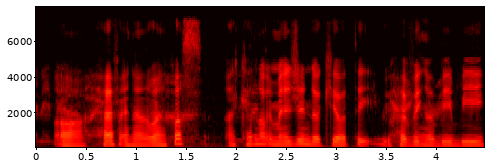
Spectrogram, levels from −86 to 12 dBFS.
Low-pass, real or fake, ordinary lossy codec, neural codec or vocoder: 7.2 kHz; real; none; none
